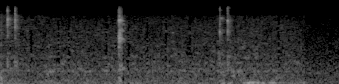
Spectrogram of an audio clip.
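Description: Near silence: faint room tone with a few soft clicks, one about a second and a half in and a quick pair near three seconds.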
